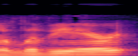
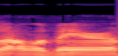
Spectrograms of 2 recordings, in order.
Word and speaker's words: Oliveira: card Cody we'll book will Brooks versus Charles olivieri how do you say his name ah will books will Brooks versus Charles Oliveira lightweight a lightweight belt O'Hara funny featherly and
